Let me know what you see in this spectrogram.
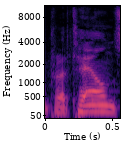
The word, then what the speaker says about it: Pratteln: 18th Pratteln, Switzerland.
